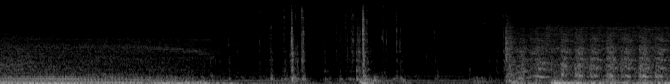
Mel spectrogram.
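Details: 1986 Mercedes W124 230E, cold: catches roughly, falters into spluttering, popping, then picks up; starts badly or not at all unless sprayed with starting fluid, and when warm idle drops to 400-500 rpm in D or R, sometimes stalling.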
